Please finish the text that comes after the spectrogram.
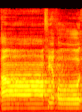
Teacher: أَنفِقُوا نون ساکن کے بعد فا آیا ہے اور فا حروف اخفا میں سے ہے تو اخفا والا غنہ ہوگا یعنی زبان کی نوک اوپر کے تالو سے نہیں لگے گی اور غنہ ہوگا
